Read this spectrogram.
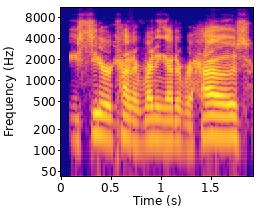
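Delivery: ordinary talk, nothing marked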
